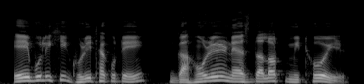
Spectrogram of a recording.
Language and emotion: Assamese, neutral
